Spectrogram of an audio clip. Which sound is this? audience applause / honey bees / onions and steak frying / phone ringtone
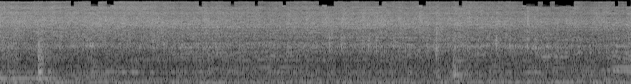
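onions and steak frying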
